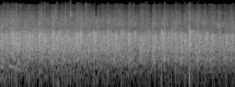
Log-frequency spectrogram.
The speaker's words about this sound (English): No, we're about to give you all a big clap. let's give them a big applause for our baby dedication.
